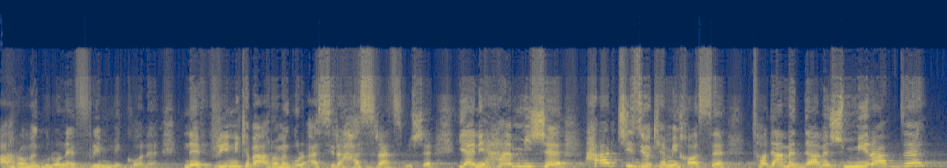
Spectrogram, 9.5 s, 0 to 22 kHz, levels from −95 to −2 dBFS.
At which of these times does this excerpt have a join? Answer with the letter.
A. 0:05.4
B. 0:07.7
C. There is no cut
B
